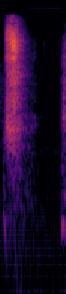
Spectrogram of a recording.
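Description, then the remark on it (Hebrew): A single sharp, hissy sneeze bursts out, followed by a brief breathy sniff or intake a moment later. No one speaks. “לבריאות.”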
